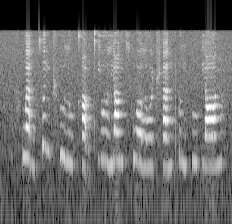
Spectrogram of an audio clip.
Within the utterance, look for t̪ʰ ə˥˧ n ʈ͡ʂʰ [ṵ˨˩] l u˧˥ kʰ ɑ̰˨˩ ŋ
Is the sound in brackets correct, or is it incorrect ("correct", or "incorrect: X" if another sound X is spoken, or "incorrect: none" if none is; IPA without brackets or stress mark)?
incorrect: u˥˩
